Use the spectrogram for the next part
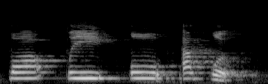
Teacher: നാവിന്റെ മുകൾ ഭാഗം പൊങ്ങിക്കിടക്കും. നാവിന്റെ നടുഭാഗം ചെറുതായിട്ടൊന്ന് കുഴിഞ്ഞിരിക്കും. അവിടെയാണ് കാറ്റ് ട്രാപ്പ് ആവുക. വീണ്ടും അറ്റഭാഗം പൊങ്ങിക്കിടക്കും, ഉയർന്നെടുക്കും.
